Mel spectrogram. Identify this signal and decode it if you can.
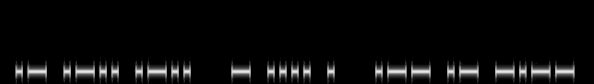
Morse code, heard as a keyed tone, about 20 wpm, 600 Hz. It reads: ALL THE WAY
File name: the old man and the sea part 2 20wpm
